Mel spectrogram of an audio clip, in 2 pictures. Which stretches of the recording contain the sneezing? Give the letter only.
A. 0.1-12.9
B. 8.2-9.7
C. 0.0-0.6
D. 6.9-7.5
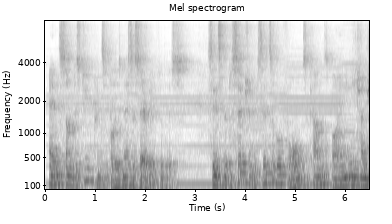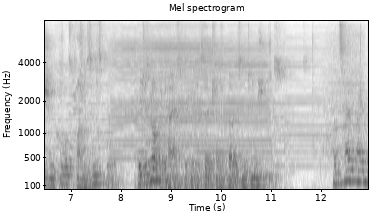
D.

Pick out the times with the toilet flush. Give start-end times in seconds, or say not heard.
8.2-9.7.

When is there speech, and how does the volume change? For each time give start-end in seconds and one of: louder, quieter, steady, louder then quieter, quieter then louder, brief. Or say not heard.
0.1-12.9 steady.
